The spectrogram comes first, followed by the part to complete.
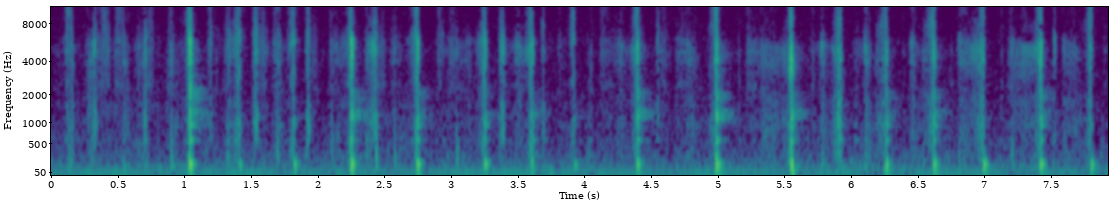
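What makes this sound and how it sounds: Short fingernails tap and scratch the body of an empty, hollow clear plastic bottle held upright by its teal cap end. The result is an irregular run of sharp, dry taps, each pairing a hollow low thump with a bright click that dies away almost at once, with soft scratchy rustling between them.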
